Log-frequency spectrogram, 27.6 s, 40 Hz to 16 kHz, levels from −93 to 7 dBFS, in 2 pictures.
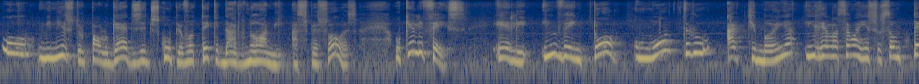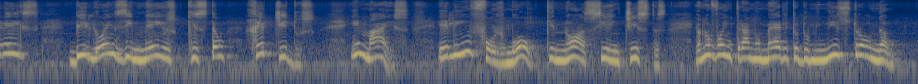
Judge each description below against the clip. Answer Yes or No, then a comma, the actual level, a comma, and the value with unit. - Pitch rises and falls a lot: Yes, wide, 5.9 semitones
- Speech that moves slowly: Yes, slow, 115 wpm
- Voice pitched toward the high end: Yes, very high, 265 Hz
